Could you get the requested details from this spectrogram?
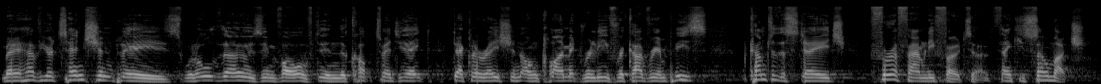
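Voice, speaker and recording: A man calling people to the stage over the intercom in a polite, measured way. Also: on the high side, no room sound. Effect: over the intercom, public address loudspeaker. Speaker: venue announcer. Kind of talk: formal venue announcement.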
